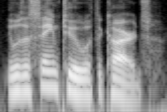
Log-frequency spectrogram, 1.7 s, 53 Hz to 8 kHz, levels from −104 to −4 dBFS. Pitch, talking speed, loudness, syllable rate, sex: 125 Hz, 285 wpm, -16 LUFS, 5.6 syllables/s, male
